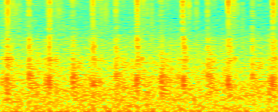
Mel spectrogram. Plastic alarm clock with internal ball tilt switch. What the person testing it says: Трясущийся звук. Друзья мои, это не является браком.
